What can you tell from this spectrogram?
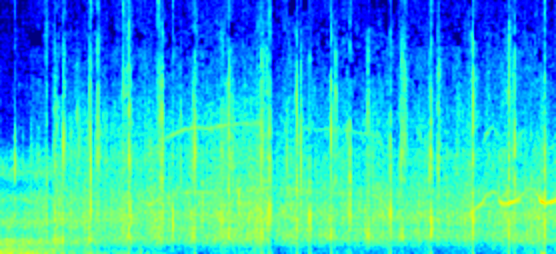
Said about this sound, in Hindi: उसके लिए जितनी तालियां बजाएं बजा लें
